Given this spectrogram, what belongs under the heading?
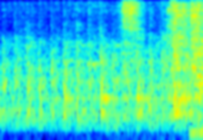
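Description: A tractor engine idles with a steady low rumble, a dung-loading attachment fitted, rising slightly in intensity toward the end.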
